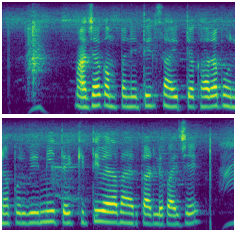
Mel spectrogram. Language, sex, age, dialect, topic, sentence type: Marathi, female, 18-24, Standard Marathi, agriculture, question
